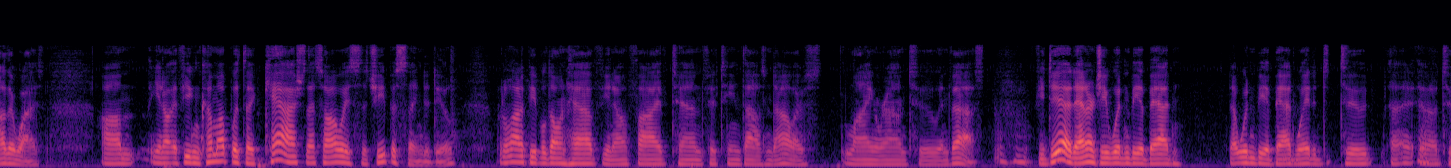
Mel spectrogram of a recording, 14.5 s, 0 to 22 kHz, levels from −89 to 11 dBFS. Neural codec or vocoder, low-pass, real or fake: none; 7.2 kHz; real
